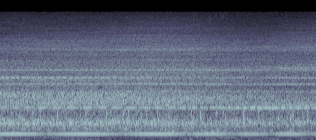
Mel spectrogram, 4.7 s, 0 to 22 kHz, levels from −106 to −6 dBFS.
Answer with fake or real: real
